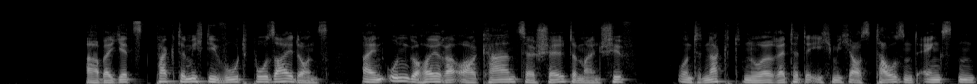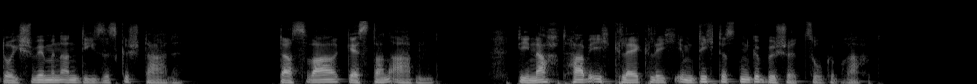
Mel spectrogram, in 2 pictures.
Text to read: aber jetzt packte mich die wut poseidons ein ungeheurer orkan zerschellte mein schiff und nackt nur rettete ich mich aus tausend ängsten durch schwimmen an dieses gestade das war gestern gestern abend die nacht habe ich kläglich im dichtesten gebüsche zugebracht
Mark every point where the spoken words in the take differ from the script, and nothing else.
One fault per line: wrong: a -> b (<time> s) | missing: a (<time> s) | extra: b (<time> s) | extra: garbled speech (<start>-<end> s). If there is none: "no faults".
missing: gestern (13.7 s)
